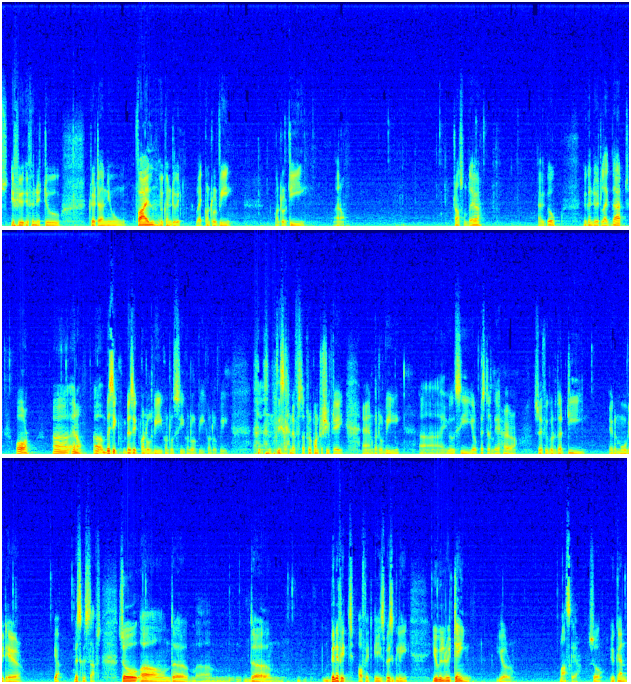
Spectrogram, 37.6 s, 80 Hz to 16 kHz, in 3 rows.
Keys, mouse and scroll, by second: 0.6 ctrl+n, 1.8 Return, 2.4 scroll down 2, 2.7 ctrl+middle click, 3.5 ctrl+v, 5.1 ctrl+t, 5.7 ctrl+click, 5.8 scroll up 1, 6.1 ctrl+click, 6.7 ctrl+scroll down 3, 7.7-8.9 ctrl+shift+drag, 9.1 ctrl+shift+scroll up 2, 9.5 click, 10.2 Return, 10.6-10.9 scroll up 1, 12.6 click, 13.7 click, 14.3 click, 15.5 ctrl+v, 16.6 ctrl+z, 18.3-18.7 scroll up 3, 19.1 ctrl+shift+a, 20.0 ctrl+v, 20.6 ctrl+scroll down 3, 22.3 click, 23.9 t, 24.3-25.5 drag, 26.1 click, 27.9 click, 29.2 scroll up 2, 29.6 middle click, 30.8 middle click, 33.7 middle click, 34.1 middle click, 34.1 click, 36.2 right click.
